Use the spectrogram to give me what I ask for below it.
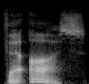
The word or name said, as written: θεος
